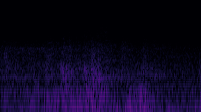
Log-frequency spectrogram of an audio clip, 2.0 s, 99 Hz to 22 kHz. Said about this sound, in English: Those sounds are trucks hauling material from the Moab Uranium Mill Tailings Remedial Action Project. The U.S. Department of Energy is cleaning up around 16 million tons of uranium tailings here on the banks of the Colorado River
